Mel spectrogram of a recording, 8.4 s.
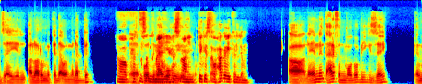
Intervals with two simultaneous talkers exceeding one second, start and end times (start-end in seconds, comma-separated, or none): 2.6-4.0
